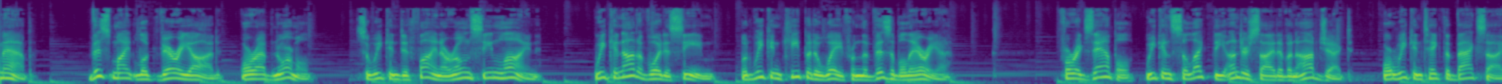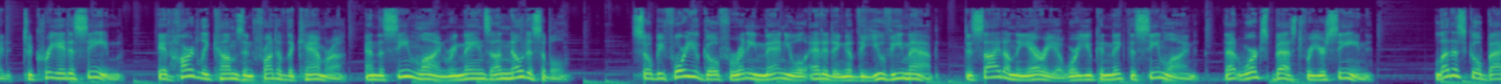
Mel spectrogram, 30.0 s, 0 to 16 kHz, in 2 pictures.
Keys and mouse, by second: 1.7-3.5 middle drag, 4.4-5.6 middle drag, 6.5-7.3 middle drag, 8.0-8.6 ctrl+middle drag, 8.8-9.7 middle drag, 9.7 right click, 9.8 middle click, 10.0-11.6 drag, 15.8-16.7 ctrl+drag, 16.9-18.1 drag, 18.1-19.5 middle drag, 20.8-22.8 middle drag, 23.1-23.5 middle drag, 23.7 middle click, 25.1-27.1 middle drag, 29.4-30.0 drag.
